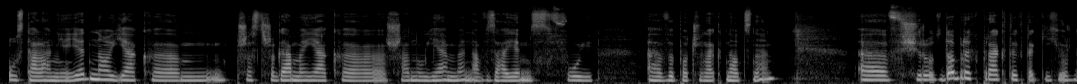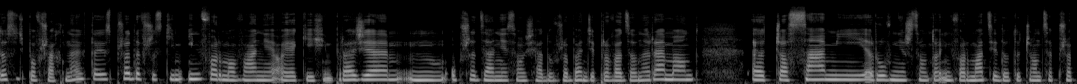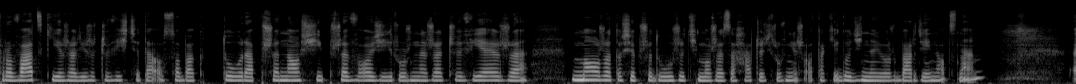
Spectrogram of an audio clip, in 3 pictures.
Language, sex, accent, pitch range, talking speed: Polish, female, native, 185-210 Hz, 115 wpm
